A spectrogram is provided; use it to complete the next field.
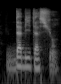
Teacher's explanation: H doesn't exist in French, well, in most of the cases. So it does mean that you don't pronounce it.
